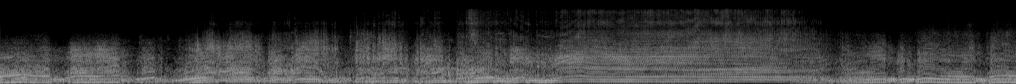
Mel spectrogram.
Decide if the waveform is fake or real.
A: real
